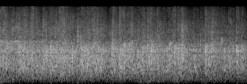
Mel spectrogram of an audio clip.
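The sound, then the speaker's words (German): An audience claps for Willy Wimmer, a dense, sustained wash of many hands with no pauses, loud and even throughout, with no one speaking. “ja, Applaus für Willy Wimmer”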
